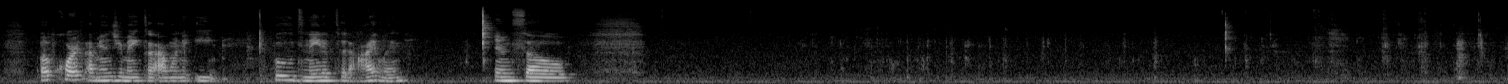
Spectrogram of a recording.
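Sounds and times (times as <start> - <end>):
chewing and wet mouth sounds: 7.9 - 15.0.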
